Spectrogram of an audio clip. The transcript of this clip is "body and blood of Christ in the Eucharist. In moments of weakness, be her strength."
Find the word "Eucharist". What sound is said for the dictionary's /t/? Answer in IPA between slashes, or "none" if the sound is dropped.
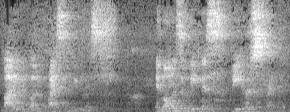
none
